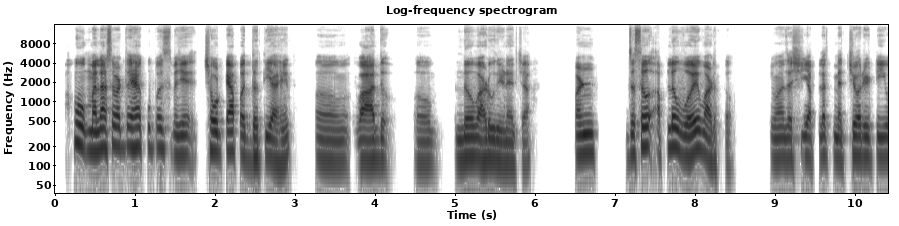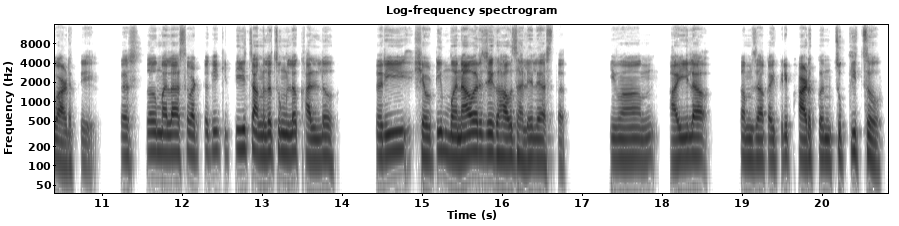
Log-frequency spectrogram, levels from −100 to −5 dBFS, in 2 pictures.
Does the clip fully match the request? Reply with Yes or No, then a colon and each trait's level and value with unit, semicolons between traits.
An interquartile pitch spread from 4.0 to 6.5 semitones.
No: average, 3.3 semitones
